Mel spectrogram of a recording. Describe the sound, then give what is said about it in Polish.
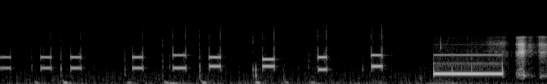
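Telephone keypad tones as a phone number is dialed: a quick run of about nine short, evenly spaced beeps, followed by one longer steady tone and a brief final tone. “Już dzwonię.”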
